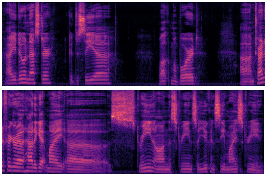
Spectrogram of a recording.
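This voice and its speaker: A man's voice: fairly low pitch, fairly bright tone. A middle-aged man from Canada hosting a casual livestream, chatting to viewers by name and thinking aloud as he sets things up. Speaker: livestream host.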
